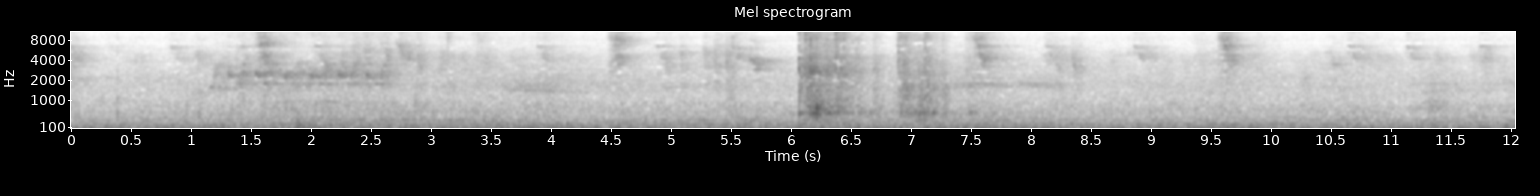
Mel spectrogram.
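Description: Birds chirping in short, high calls scattered through, over a steady low hum, with one louder, sharper sound about six seconds in.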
